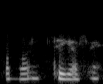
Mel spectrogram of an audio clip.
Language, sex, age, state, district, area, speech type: Assamese, female, 18-30, Assam, Charaideo, urban, conversation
